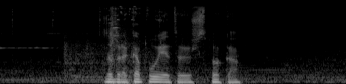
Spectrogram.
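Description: A metal lever clunks into place with a mechanical whir.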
